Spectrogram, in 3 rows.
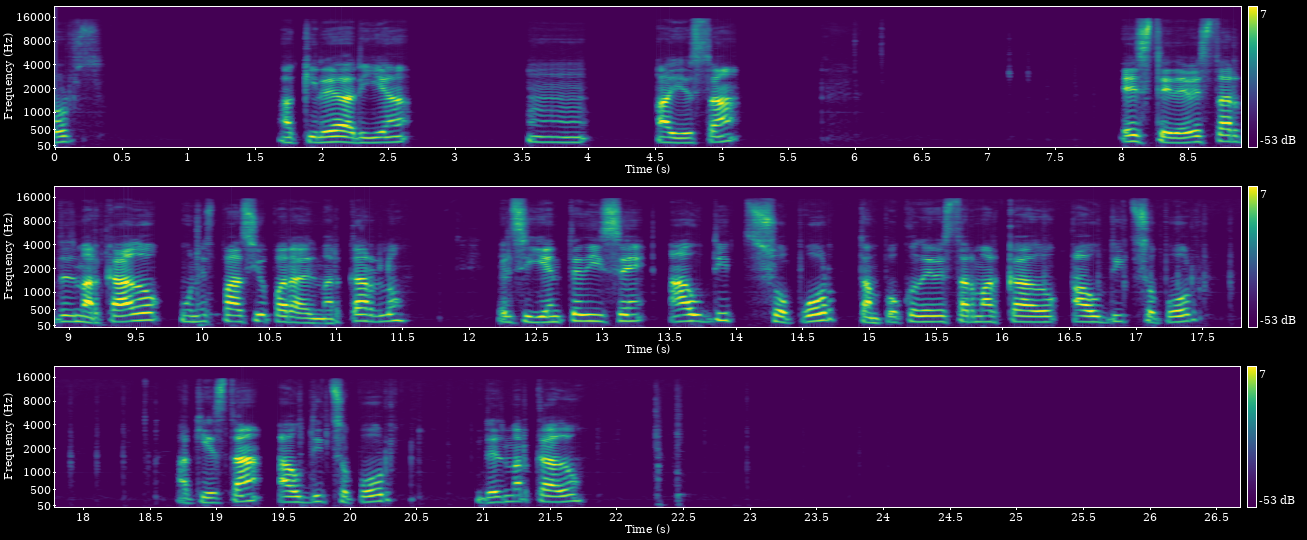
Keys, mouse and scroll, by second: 7.5 Down, 9.8 space, 16.1 Down, 16.3 Down, 16.7 Down, 16.9 Down, 17.1 Down, 17.3 Down, 17.5 Down, 17.7 Down, 17.9 Down, 18.1 Down, 18.2 Down, 18.5 Down, 18.8 Down, 19.5 Up, 19.9 Up, 22.1 space, 22.7 Down, 23.1 Down, 23.4 Down, 23.6 Down, 23.8 Down.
